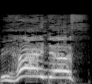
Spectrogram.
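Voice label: watch out behind, voice, male; Left 4 Dead 2; coach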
